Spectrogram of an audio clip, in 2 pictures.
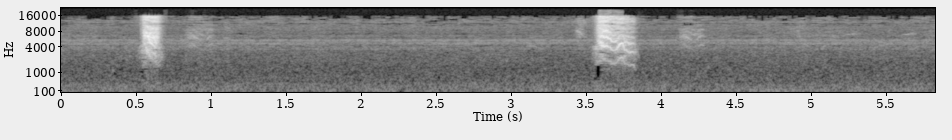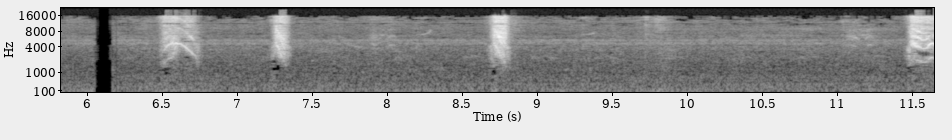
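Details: Female double-collared seedeater calling, used to stir a male into singing; seven short, sharp, very high chirps, some with a downward sweep, spaced irregularly one to three seconds apart over a faint low hum.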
